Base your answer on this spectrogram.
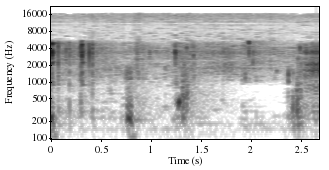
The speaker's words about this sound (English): Here. You sip a little water through this glass straw.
